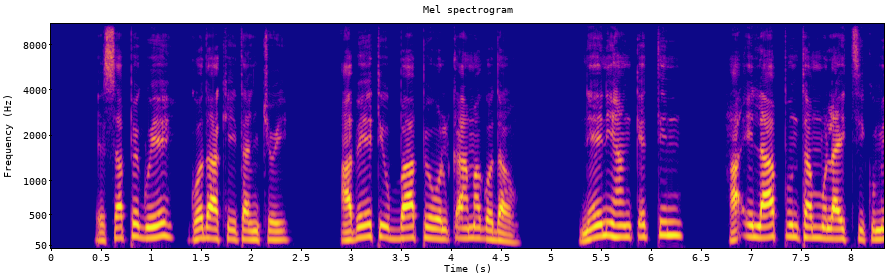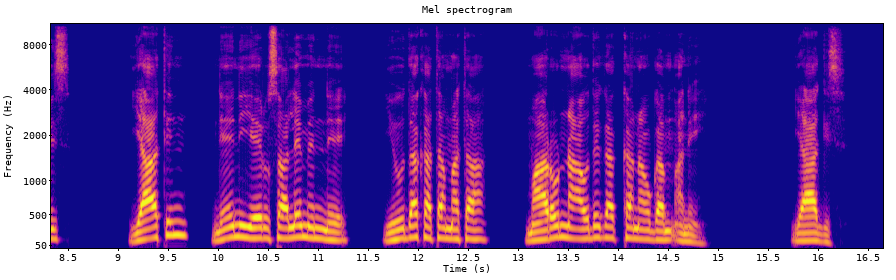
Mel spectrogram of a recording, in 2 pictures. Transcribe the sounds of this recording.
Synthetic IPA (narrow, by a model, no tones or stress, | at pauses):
hɛsːɐpːɛɡʊjɛɡɔd̪aːkiːt̪ɐnt͡ʃːɔj | ʔɐbe̞ːt̪ɪʊbːaːpːɛwɔlkʼːaːmɐɡɔd̪ɐw | ne̞ːnɪhɐŋkʼːɛt̪ːɪn | hɐʔːɪlaːpːʊnt̪ːɐmːʊlɐjt͡sːɪkʊmɪs | jaːt̪ɪnː | e̞ːnɪjɛɾʊsaːlɛmɛnːɛ | jɛhʊd̪ɐkɐt̪ɐmɐt̪ɐ | maːɾɔnːɐːwʊd̪ɛɡɐkːɐnɐwɡɐmʔɐ̰nḛː | jaːɡɪs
